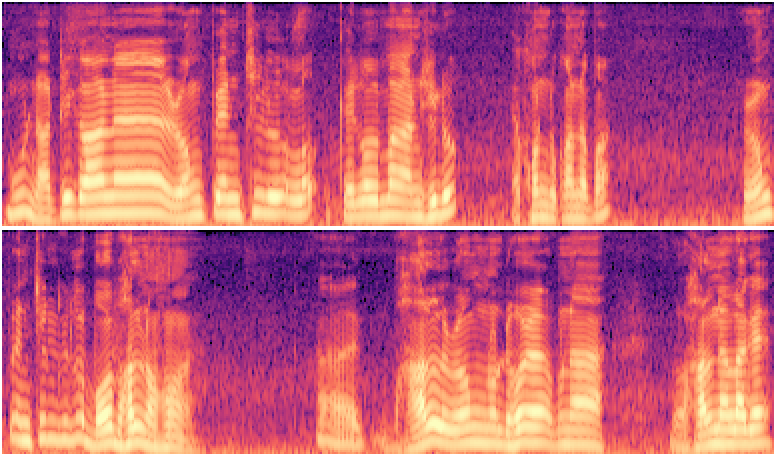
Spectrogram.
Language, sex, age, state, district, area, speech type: Assamese, male, 60+, Assam, Dhemaji, rural, spontaneous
